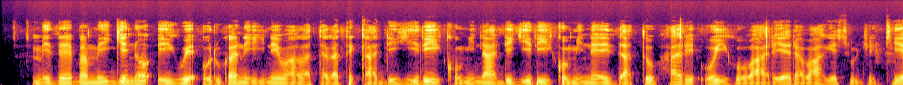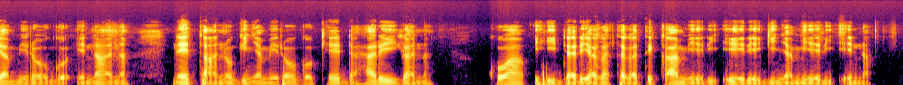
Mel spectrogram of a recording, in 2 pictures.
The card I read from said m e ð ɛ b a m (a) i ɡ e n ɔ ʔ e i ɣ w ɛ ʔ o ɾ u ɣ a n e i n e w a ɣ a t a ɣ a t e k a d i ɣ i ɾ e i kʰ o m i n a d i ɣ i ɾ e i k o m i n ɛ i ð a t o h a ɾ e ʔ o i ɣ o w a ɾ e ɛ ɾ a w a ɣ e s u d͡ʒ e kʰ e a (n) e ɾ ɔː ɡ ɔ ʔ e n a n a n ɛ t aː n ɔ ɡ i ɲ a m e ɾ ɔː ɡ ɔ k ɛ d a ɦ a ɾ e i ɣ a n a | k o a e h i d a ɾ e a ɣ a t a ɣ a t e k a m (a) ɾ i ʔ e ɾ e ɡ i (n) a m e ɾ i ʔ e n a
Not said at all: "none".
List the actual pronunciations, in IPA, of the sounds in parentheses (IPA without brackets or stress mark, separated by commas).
e, m, e, ɲ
